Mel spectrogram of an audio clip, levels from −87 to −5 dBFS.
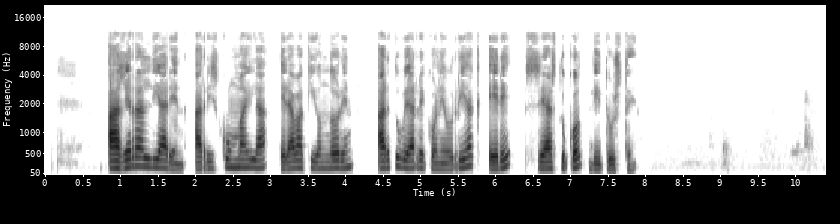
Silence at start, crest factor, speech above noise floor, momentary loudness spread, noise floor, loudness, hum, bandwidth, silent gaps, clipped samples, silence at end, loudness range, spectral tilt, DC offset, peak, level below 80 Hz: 0.85 s; 26 dB; 57 dB; 10 LU; -80 dBFS; -24 LUFS; none; 11.5 kHz; 3.09-3.13 s; under 0.1%; 2.55 s; 7 LU; -5.5 dB/octave; under 0.1%; 0 dBFS; -76 dBFS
